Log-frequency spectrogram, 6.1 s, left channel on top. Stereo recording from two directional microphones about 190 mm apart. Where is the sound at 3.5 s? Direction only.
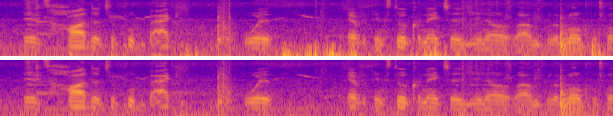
Centre (ahead or behind).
